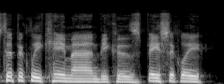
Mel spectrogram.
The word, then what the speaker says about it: Cayman: Although if you want to impress anybody in the industry, it's actually pronounced Cayman down there, but no one ever says it. Everyone says Cayman.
